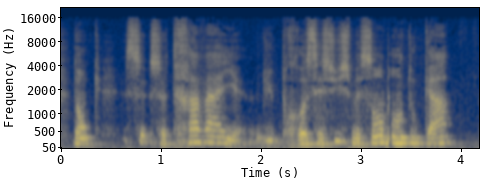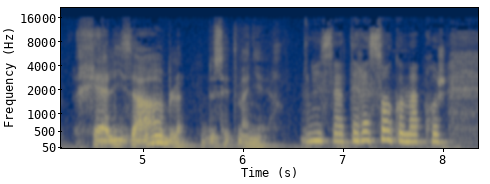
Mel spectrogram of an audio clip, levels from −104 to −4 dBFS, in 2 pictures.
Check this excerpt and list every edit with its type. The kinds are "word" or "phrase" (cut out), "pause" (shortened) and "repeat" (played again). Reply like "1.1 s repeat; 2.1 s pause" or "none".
2.0 s word; 3.3 s word; 5.6 s word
